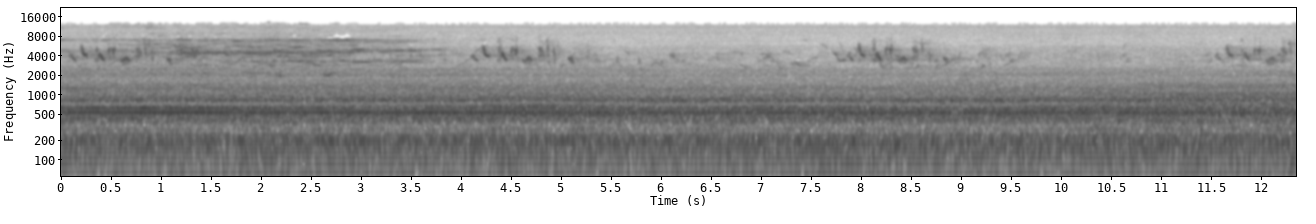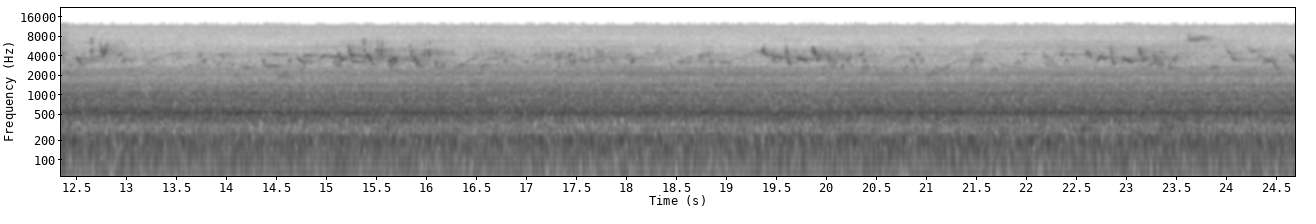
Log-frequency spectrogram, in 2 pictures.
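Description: An electric train hums steadily while standing still.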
